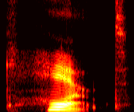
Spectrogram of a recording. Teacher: When you're saying you can't do something, really emphasize that t sound. Can't. Make it strong and clear.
